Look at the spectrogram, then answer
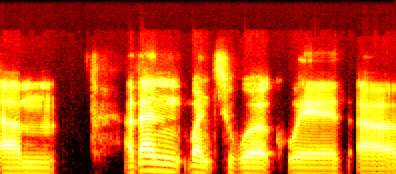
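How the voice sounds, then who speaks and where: Against a quiet background, a man with a Yorkshire accent talks at a fairly low pitch. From northern England, Sheffield, Yorkshire. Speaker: social worker giving a talk. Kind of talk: presentation. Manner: hesitant, many fillers.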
